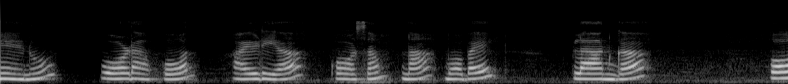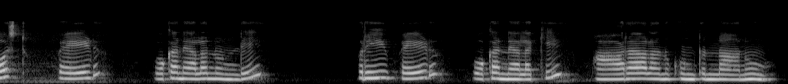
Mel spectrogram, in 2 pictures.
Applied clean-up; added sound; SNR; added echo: none; none; none; none.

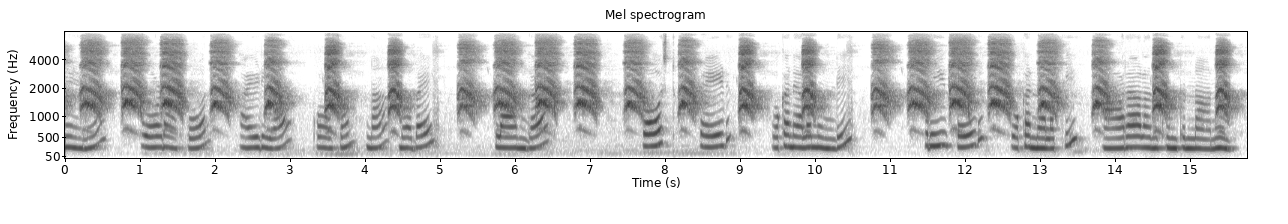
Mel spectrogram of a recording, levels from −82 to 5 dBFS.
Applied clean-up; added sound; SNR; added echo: none; Crow; -5 dB; none.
